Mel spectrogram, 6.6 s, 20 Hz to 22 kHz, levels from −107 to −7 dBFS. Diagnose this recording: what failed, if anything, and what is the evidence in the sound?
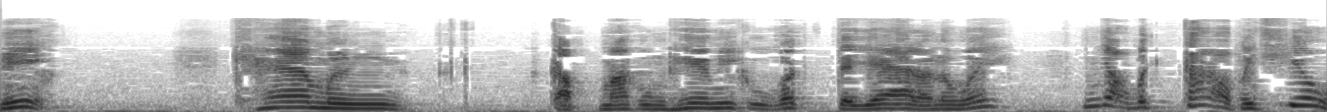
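The failure is at the codec stage, most likely HE-AAC compression. Throughout the speech the treble is bright but synthetic. S sounds come out gritty and lispy, and nothing extends above 11 kHz. The heavy damage fits a bitrate around 12 kbps, with upper bands copied from lower ones.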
